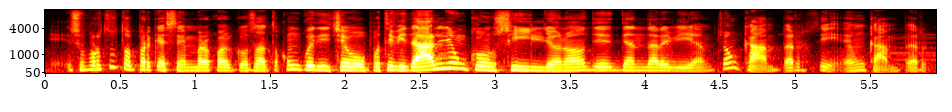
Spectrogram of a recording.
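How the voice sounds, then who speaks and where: A man's voice: a little high, quick pace. A man streaming a video game, casually commenting, rambling and swearing with jokes as he plays. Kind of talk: casual let's-play commentary.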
